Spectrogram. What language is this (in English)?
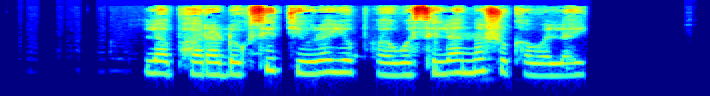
Pashto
